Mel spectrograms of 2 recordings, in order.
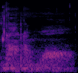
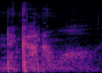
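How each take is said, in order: First: The first syllable sounds like 'nu'. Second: The first syllable sounds like 'nugga'. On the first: The speaker calls it right. "the N G is just nu" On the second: The speaker calls it wrong. "not nugga. So it's not Ngunnawal"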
